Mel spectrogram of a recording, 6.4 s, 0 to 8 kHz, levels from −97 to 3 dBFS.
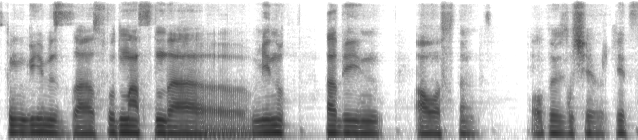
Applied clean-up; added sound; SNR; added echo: neural mask model DeepFilterNet 3.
